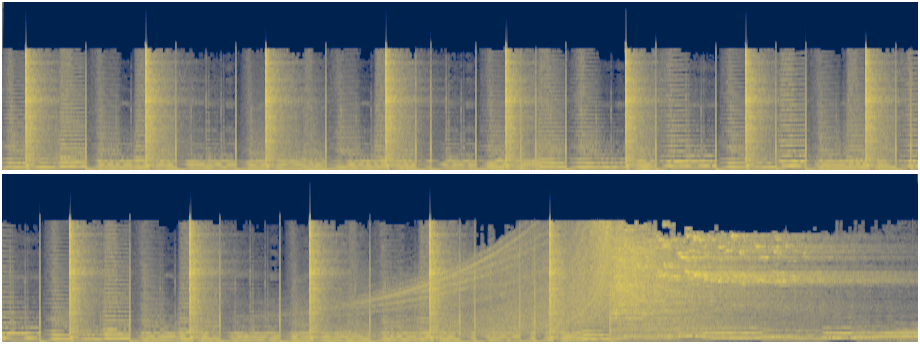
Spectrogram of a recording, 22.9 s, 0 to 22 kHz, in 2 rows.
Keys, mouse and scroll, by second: 0.5 ctrl+space, 3.3 click, 5.5 shift+click, 9.4-13.3 drag, 13.3-16.8 alt+drag, 16.8 ctrl+z, 17.8-22.9 alt+drag.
